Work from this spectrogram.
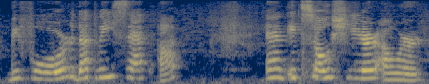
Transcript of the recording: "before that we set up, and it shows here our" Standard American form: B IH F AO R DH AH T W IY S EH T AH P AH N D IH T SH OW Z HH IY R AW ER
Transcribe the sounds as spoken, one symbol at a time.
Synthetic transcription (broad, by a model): B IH F AO R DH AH T W IY S EH T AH P AH N D IH T S OW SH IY R AW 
